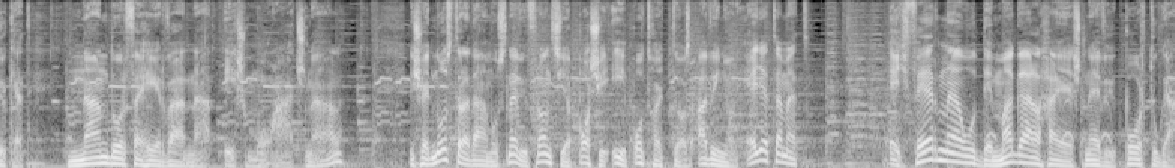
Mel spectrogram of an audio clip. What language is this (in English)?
Hungarian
